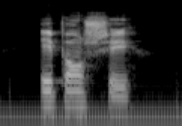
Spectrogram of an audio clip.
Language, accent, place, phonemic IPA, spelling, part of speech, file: French, France, Lyon, /e.pɑ̃.ʃe/, épancher, verb, LL-Q150 (fra)-épancher.wav
- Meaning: 1. to pour, pour out 2. to erupt, spit out, spurt out 3. to emit (an odour, sound, visual effect): to pour out (sound) 4. to emit (an odour, sound, visual effect): to give off (odour)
